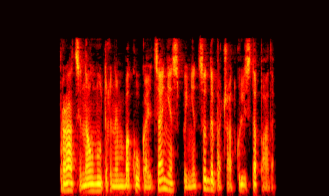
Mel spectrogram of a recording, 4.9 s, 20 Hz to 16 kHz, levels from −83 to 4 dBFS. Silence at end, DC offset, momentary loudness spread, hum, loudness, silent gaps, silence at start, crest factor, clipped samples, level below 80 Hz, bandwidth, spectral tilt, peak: 0.85 s; under 0.1%; 8 LU; none; -20 LUFS; none; 0.9 s; 20 dB; under 0.1%; -62 dBFS; 8 kHz; -3.5 dB/octave; -2 dBFS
